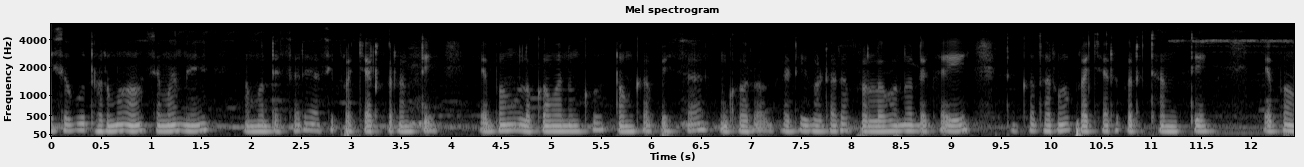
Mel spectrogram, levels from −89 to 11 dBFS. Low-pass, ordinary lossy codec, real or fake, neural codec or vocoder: 5.4 kHz; none; real; none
